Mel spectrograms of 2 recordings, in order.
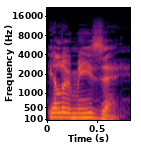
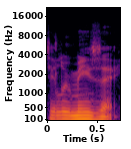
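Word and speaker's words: Illumise: treasure in my Minds up next you've got ilum that's a bug and that is how it's pronounced ilum I've been told by many people that this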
